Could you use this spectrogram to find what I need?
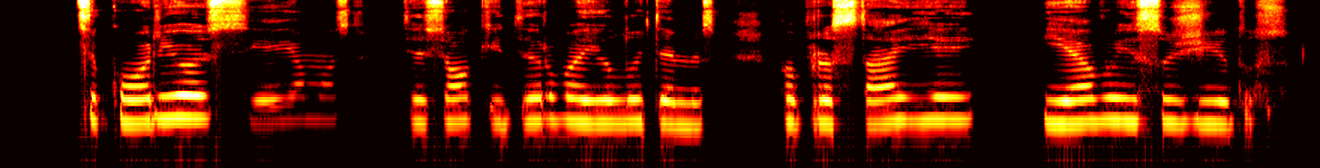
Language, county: Lithuanian, Vilnius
